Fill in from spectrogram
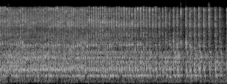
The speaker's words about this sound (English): We got to get the chore wheel going. DJ Dylan, can you fire that baby up, please?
